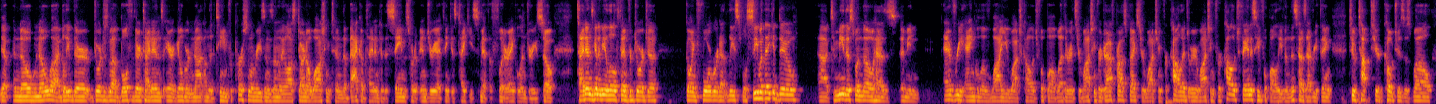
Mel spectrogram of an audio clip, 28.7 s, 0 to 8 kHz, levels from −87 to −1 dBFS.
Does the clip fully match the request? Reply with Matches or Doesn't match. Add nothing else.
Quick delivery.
Matches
